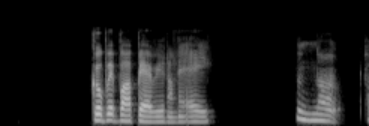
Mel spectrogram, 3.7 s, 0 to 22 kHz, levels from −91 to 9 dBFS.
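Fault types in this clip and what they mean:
No faults detected in this speech; the call path behaves as expected, with its band limit audible near 8 kHz.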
